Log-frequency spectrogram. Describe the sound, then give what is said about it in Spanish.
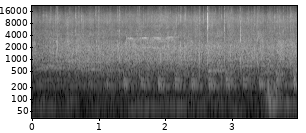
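Audience applause at a payador gathering in Lo Barnechea, greeting a folk singer, poet and improviser: dense, steady clapping from a crowd, continuous and fairly even in loudness throughout. “Recibamos con un gran aplauso a don Jorge Yáñez.”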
